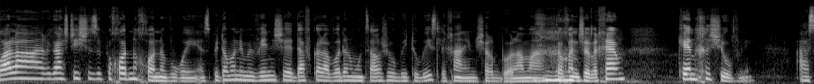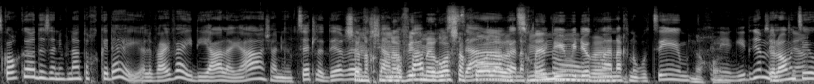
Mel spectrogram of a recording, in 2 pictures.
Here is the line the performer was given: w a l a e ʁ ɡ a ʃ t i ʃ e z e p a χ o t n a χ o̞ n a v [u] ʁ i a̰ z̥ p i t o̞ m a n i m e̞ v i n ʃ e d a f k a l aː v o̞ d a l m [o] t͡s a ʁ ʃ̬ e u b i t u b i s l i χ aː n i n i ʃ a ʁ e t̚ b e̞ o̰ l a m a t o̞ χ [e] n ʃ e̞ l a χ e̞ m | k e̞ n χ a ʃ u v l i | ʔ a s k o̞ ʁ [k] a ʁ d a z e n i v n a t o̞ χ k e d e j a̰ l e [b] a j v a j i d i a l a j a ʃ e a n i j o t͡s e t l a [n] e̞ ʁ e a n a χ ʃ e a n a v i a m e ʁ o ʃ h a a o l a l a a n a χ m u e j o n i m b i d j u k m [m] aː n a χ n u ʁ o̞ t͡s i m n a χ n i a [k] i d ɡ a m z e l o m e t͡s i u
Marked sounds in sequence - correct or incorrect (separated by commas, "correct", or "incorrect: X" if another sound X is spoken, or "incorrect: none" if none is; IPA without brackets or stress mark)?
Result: correct, incorrect: u, correct, correct, incorrect: v, incorrect: d, correct, incorrect: ɡ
